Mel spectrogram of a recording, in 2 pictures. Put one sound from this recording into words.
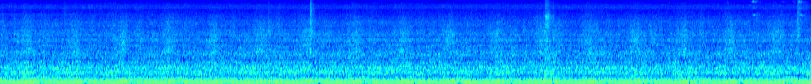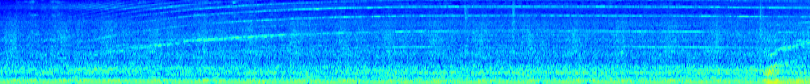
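A washing machine hums and rumbles as its drum spins.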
